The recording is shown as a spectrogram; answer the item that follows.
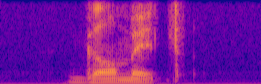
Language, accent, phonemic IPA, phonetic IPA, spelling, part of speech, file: Armenian, Eastern Armenian, /ɡɑˈmet/, [ɡɑmét], գամետ, noun, Hy-գամետ.ogg
- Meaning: gamete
